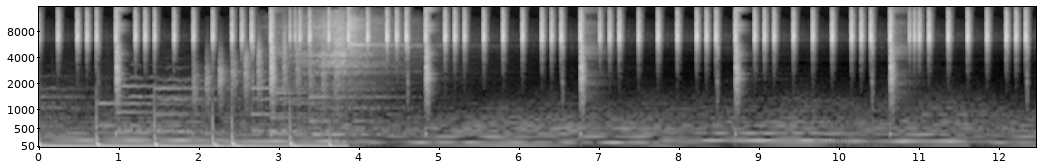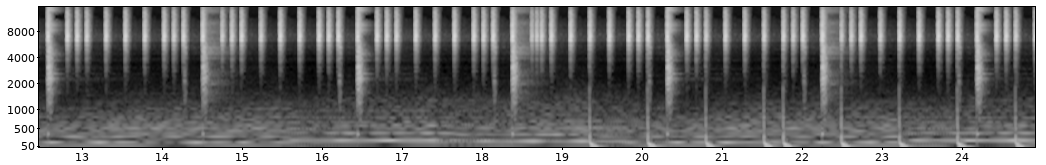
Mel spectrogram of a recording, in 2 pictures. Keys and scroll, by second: 3.7 v.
